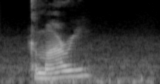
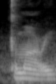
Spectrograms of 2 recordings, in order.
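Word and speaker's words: Khamrah: This is called Kamari. Kamari. So, it's spelled K H A M R A H.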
